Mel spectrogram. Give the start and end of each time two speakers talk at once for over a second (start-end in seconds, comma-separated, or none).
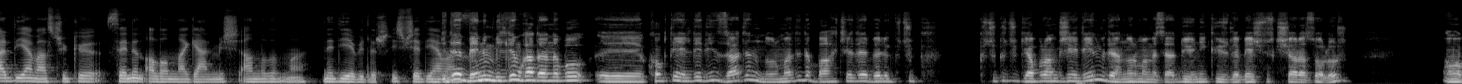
none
